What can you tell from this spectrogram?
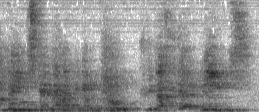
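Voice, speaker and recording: An extremely high-pitched male voice at a fairly slow pace, with ordinary pitch variation, audible room echo and noticeable background noise. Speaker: spiritual teacher. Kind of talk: lecture.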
